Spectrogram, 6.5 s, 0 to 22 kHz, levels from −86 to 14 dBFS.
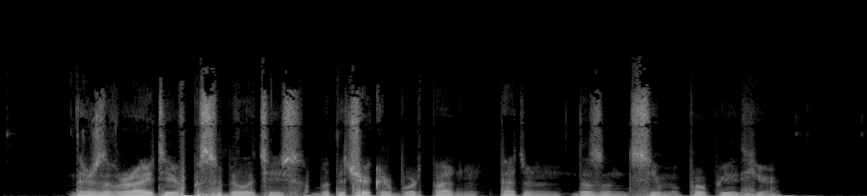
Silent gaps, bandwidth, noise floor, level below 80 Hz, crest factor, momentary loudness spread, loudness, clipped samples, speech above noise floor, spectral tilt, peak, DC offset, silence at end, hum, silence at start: none; 13 kHz; -67 dBFS; -36 dBFS; 18 dB; 12 LU; -25 LUFS; under 0.1%; 44 dB; -5 dB/octave; -6 dBFS; under 0.1%; 0.55 s; none; 0.55 s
